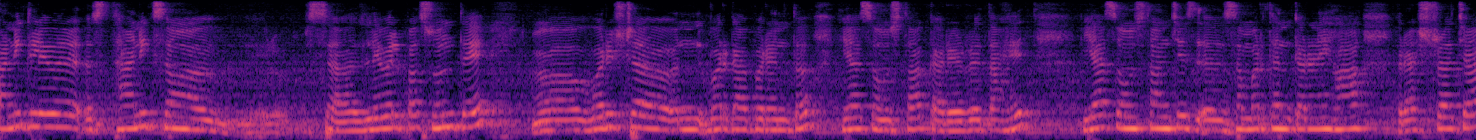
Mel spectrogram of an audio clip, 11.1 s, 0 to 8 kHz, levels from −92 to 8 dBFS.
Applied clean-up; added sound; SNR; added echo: none; none; none; reverberation time 0.1 s.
